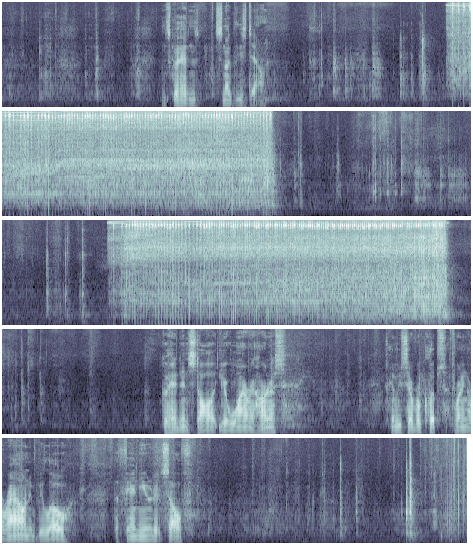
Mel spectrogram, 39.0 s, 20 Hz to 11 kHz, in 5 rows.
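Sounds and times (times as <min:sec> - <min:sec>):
power ratchet whining and clicking: 0:07.4 - 0:12.5, 0:17.4 - 0:23.2.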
